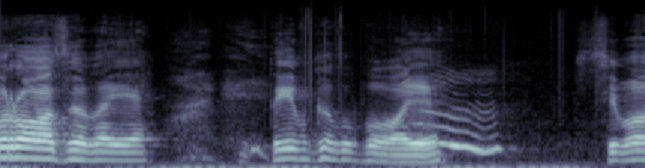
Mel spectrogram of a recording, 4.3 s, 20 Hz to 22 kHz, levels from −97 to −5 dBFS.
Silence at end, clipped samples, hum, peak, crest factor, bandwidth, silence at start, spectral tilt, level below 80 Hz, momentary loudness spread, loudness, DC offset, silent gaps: 0 s; under 0.1%; none; -12 dBFS; 18 dB; 16 kHz; 0 s; -5 dB/octave; -60 dBFS; 17 LU; -31 LUFS; under 0.1%; none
